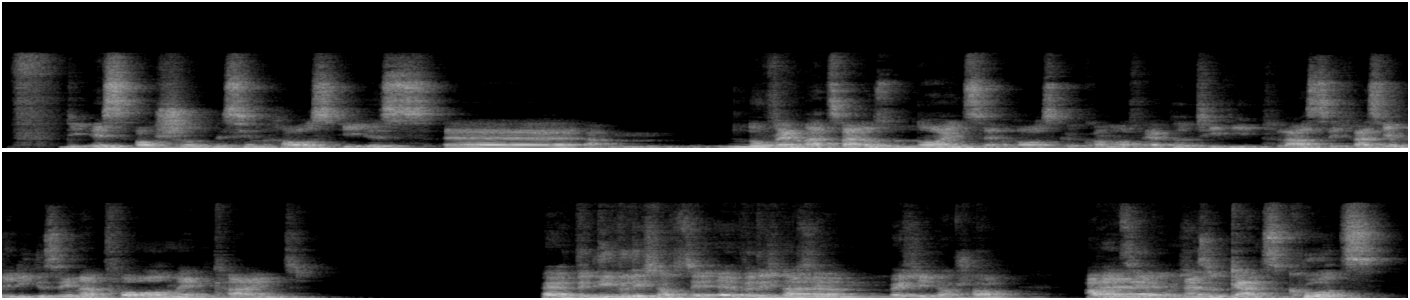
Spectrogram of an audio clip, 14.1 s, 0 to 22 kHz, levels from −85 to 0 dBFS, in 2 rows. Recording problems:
off-mic speech; far
room echo; slight; dies away in 0.3 s

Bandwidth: 14.5 kHz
